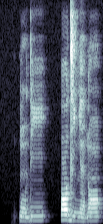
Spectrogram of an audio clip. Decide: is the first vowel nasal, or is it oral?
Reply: nasal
